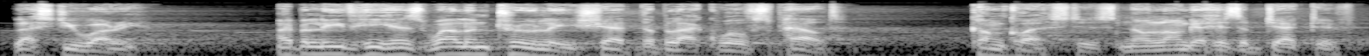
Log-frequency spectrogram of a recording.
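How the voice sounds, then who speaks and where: An actor playing an aloof, gruff lancer in a fantasy game cutscene, speaking tersely in formal, archaic phrasing. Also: male voice, fairly low pitch, moderate pace, close to an everyday voice. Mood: grave, matter-of-fact. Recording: long reverb, music behind.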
